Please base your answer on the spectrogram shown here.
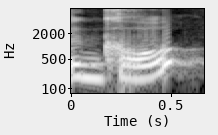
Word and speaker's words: gros: Ensuite, on a gros. Quel est le féminin des gros? Voilà. Donc, gros, on ne prononce pas le S, mais quand il s'agit de féminin, ici aussi, on l'écrit tel quel.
